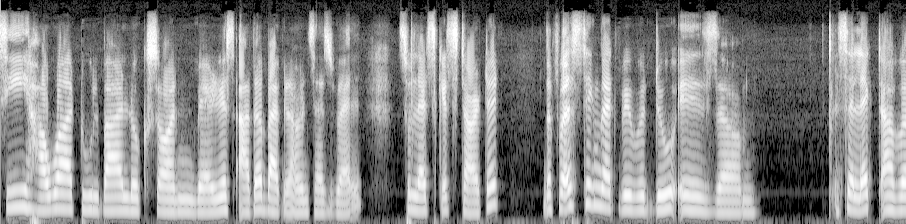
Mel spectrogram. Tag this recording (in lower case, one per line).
speech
